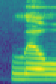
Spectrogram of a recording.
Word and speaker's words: Lil: Lil like Lily.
